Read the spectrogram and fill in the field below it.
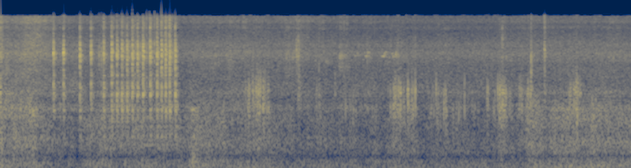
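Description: A sail flaps and rustles in the wind.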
